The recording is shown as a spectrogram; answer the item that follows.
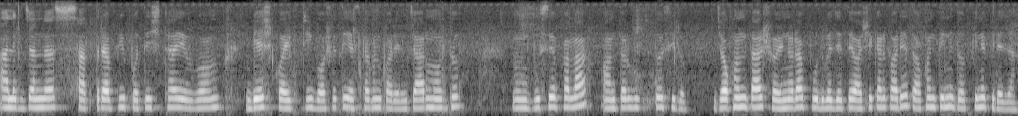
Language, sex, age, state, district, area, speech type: Bengali, female, 30-45, West Bengal, Birbhum, urban, read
